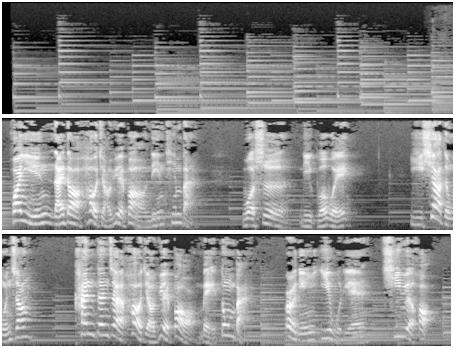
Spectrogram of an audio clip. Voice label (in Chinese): Mandarin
